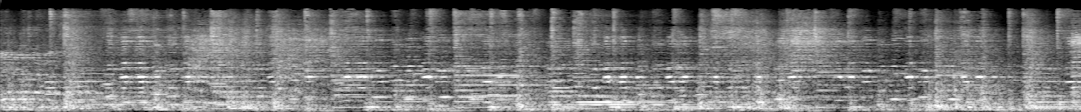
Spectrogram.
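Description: A live band playing Mexican regional dance music with a steady beat.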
